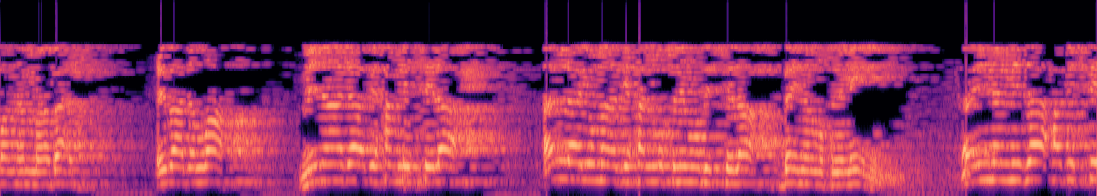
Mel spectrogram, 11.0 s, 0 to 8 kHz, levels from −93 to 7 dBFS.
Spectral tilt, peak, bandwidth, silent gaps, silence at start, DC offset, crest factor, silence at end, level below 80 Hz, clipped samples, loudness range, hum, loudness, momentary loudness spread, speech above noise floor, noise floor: -6 dB/octave; 0 dBFS; 6 kHz; none; 0 s; under 0.1%; 14 dB; 0 s; -54 dBFS; under 0.1%; 1 LU; none; -13 LUFS; 11 LU; 21 dB; -34 dBFS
